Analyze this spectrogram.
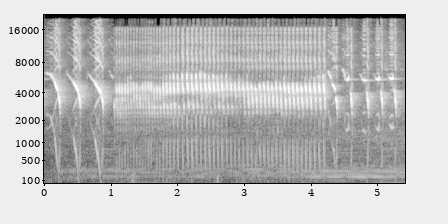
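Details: Canary song used to stimulate other canaries to sing: three loud swooping notes falling steeply in pitch, then a long, fast, buzzy rolling trill of about three notes per second-fraction, closing with more quick descending sweeps.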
